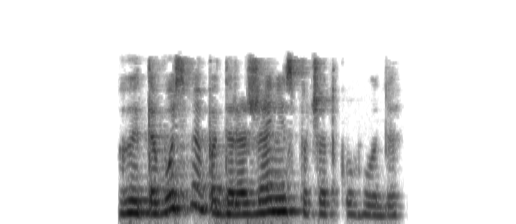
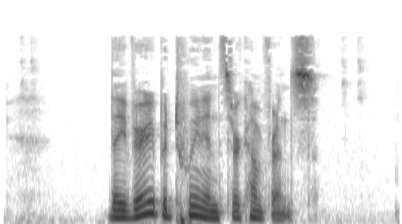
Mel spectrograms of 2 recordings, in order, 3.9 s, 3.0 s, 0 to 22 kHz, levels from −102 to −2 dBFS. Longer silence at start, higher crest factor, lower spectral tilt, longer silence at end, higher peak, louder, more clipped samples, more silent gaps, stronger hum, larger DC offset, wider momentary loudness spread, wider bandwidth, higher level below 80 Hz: about the same, 0.9 s vs 0.85 s; about the same, 16 dB vs 16 dB; about the same, -4.5 dB/octave vs -5 dB/octave; first, 0.9 s vs 0.65 s; first, -4 dBFS vs -16 dBFS; first, -17 LUFS vs -31 LUFS; neither; neither; neither; neither; first, 15 LU vs 8 LU; second, 8.2 kHz vs 11.5 kHz; second, -58 dBFS vs -52 dBFS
